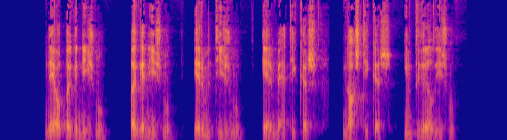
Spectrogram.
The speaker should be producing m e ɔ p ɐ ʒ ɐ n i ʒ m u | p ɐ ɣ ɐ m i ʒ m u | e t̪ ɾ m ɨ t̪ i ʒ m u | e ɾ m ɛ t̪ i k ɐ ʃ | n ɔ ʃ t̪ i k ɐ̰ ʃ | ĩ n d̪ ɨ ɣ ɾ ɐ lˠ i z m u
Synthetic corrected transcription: n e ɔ p ɐ ɣ ɐ n i ʒ m u | p ɐ ɣ ɐ n i ʒ m u | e ɾ m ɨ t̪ i ʒ m u | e ɾ m ɛ t̪ i k ɐ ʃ | n ɔ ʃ t̪ i k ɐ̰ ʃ | ĩ n t̪ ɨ ɣ ɾ ɐ lˠ i ʒ m u

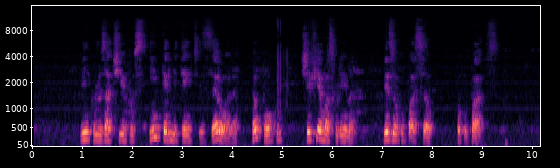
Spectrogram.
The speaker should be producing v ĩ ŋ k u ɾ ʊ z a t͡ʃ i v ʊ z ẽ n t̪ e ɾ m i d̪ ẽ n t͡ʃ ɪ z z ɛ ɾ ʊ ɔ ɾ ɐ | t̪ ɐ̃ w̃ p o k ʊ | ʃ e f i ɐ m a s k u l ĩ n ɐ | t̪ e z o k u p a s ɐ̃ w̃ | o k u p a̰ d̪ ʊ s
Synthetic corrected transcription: v ĩ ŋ k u l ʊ z a t͡ʃ i v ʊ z ĩ n t̪ e ɾ m i t̪ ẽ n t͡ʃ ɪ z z ɛ ɾ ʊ ɔ ɾ ɐ | t̪ ɐ̃ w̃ p o k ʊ | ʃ e f i ɐ m a s k u l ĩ n ɐ | d̪ e z o k u p a s ɐ̃ w̃ | o k u p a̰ d̪ ʊ s

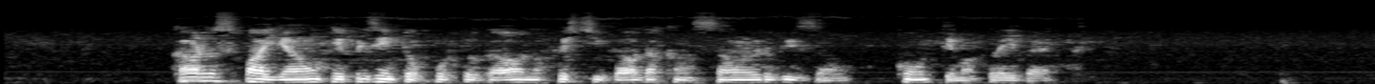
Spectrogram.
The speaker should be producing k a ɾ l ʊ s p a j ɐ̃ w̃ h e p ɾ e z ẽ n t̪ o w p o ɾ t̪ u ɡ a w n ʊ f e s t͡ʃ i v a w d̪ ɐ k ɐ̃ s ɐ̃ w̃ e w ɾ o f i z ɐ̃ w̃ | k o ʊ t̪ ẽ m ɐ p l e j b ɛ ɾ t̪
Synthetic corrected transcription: k a ɾ l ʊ s p a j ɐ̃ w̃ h e p ɾ e z ẽ n t̪ o w p o ɾ t̪ u ɡ a w n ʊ f e s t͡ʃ i v a w d̪ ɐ k ɐ̃ s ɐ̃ w̃ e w ɾ o v i z ɐ̃ w̃ | k õ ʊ t̪ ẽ m ɐ p l e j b ɛ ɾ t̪

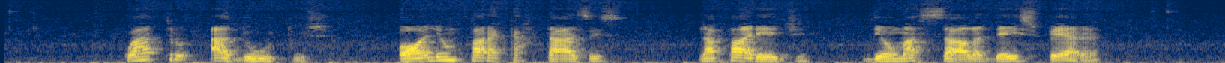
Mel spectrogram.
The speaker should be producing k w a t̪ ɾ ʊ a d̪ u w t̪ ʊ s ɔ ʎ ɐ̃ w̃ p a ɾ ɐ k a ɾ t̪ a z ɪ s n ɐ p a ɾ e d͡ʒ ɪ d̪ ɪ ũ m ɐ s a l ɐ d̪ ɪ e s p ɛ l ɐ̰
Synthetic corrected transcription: k w a t̪ ɾ ʊ a d̪ u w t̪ ʊ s ɔ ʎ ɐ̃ w̃ p a ɾ ɐ k a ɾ t̪ a z ɪ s n ɐ p a ɾ e d͡ʒ ɪ d̪ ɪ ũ m ɐ s a l ɐ d̪ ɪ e s p ɛ ɾ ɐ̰

